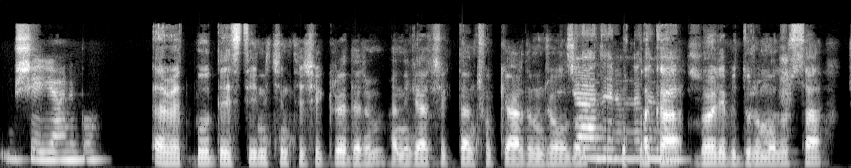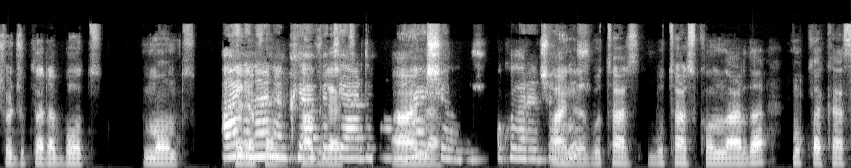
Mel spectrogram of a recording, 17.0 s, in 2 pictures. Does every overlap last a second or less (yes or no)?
no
